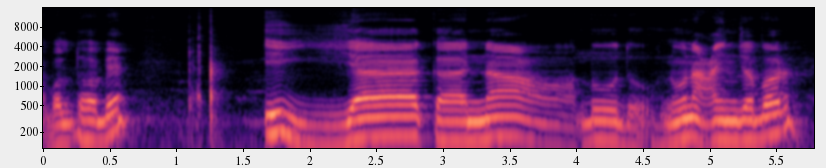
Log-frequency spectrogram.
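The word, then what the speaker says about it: إِيَّاكَ نَعْبُدُ: ভুল হবে যা করা যাবে না বলতে হবে ইয়াকা নাবুদু নুন আইন জবর না এই আইন উচ্চারণটা চাপ দিয়ে বলতে হবে ইয়াকা নাবুদু ইয়াকা নাবুদু ওয়া ইয়াকা নাস ওয়া ইয়াকা নাসাইনু থামলে হবে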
